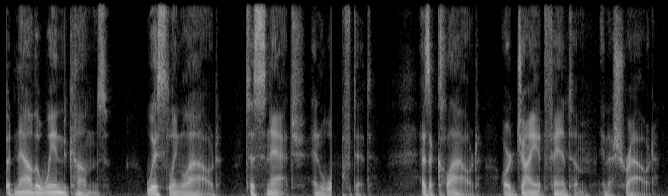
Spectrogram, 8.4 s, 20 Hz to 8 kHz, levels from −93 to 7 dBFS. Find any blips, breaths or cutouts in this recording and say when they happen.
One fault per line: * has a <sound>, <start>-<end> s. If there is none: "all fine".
* has a dropout, 4.1-4.3 s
